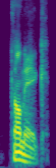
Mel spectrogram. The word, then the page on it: comic: British English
